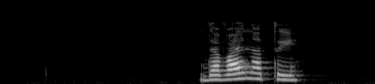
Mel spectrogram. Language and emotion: Russian, neutral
